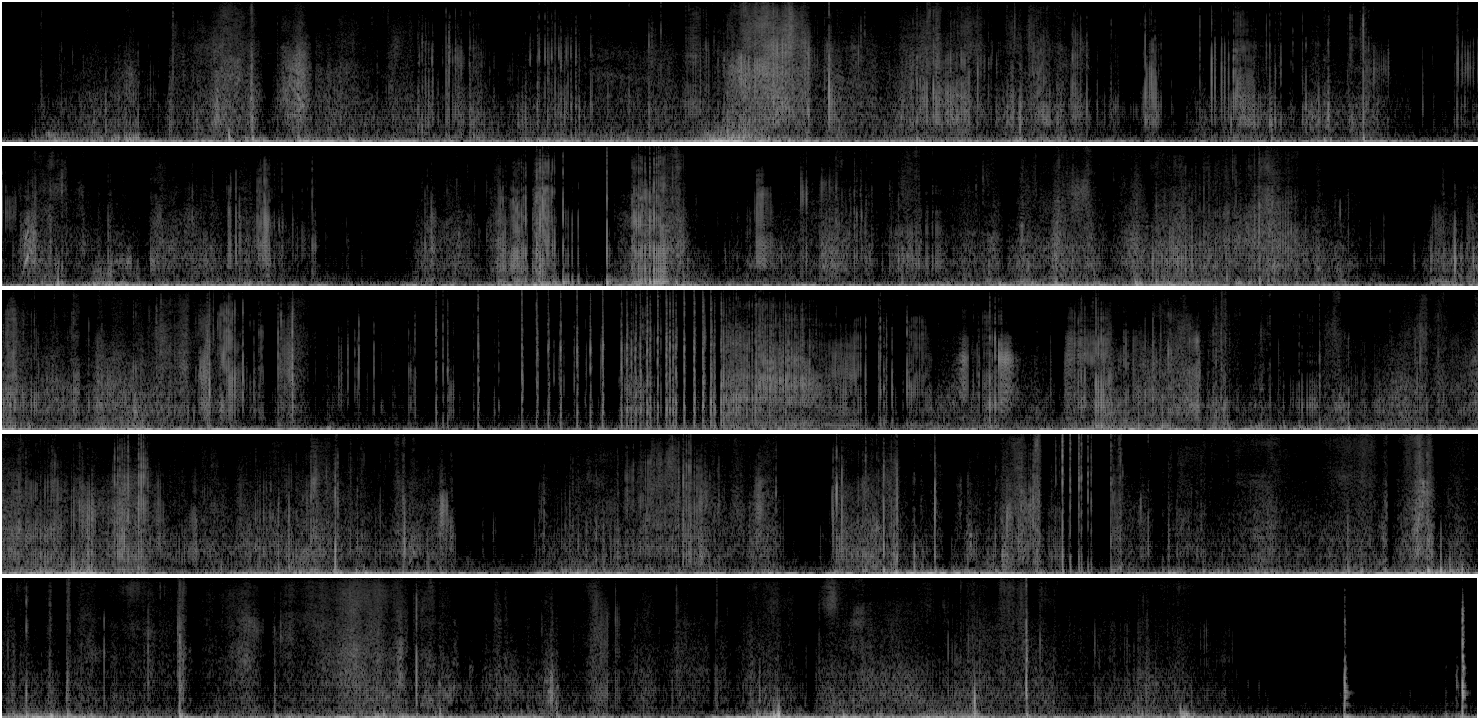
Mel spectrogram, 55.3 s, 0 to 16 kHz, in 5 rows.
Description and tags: This is a Leather Rubbing Foley Sound, created using a Tascam DR07mk2 and...Leather!. Long recorded track enables users to select a certain length in the track and accustom it to their film or project. Some credit wouldn't hurt. Good luck filming.
Specs:
Tascam Dr07mk2
Stereo X/Y Pattern
low noise
together, sound, smashing, scratching, leather, rubbing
